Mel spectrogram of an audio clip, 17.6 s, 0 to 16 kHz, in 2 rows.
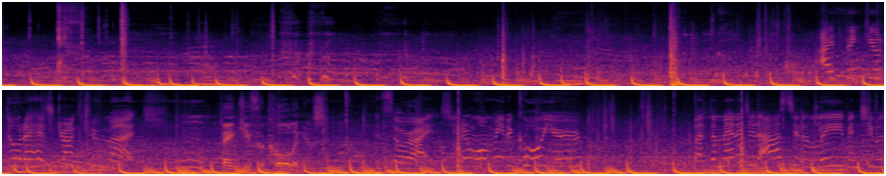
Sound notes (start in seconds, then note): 2.7 Rachel crying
